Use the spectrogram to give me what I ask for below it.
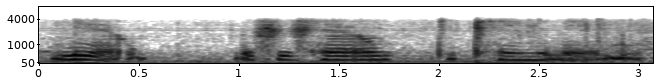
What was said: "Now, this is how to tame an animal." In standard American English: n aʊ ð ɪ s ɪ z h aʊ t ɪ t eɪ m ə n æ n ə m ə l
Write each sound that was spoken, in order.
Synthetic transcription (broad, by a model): n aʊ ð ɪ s ɪ z h aʊ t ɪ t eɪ ə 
